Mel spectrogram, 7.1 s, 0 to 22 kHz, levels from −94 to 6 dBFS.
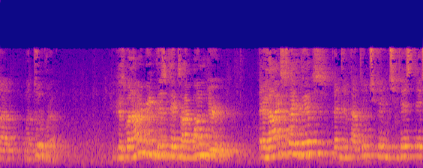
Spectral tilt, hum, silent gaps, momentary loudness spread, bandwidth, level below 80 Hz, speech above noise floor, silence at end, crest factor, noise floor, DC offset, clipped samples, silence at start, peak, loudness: -4 dB/octave; none; none; 14 LU; 8.2 kHz; -58 dBFS; 22 dB; 0 s; 18 dB; -39 dBFS; under 0.1%; under 0.1%; 0 s; -2 dBFS; -17 LUFS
